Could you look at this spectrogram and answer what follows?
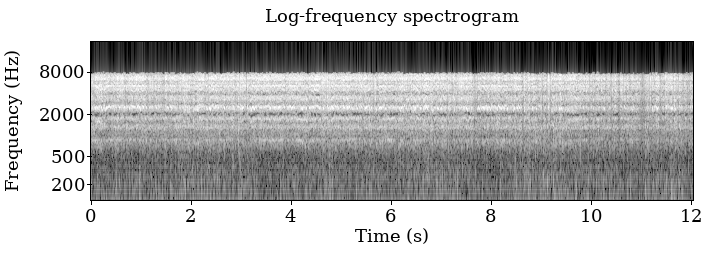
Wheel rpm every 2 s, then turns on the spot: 230, 240, 230, 230, 220, 230.
none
